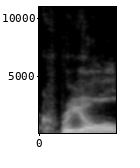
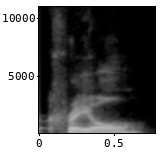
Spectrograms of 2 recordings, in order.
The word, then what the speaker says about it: Creole: yeah hey question uh is that Creole or crolle how do you pronounce it it is it is creole it is creole yes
